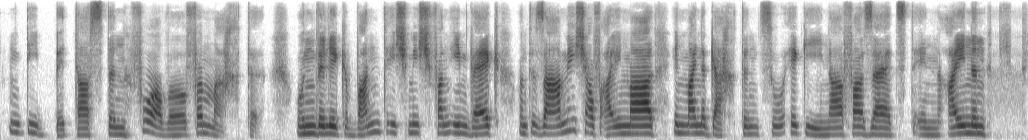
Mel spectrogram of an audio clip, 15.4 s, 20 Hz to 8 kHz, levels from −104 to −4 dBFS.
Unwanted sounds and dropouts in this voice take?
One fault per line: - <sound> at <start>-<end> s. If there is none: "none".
- laugh at 15.0-15.2 s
